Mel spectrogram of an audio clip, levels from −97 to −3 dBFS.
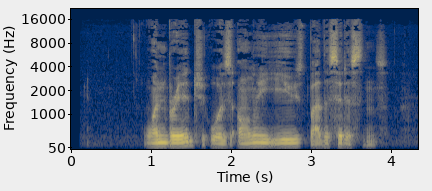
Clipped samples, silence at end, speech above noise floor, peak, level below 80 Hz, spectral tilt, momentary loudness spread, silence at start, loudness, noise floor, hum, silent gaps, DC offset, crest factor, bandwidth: under 0.1%; 0.4 s; 40 dB; -10 dBFS; -74 dBFS; -3.5 dB/octave; 14 LU; 0.95 s; -27 LUFS; -68 dBFS; none; none; under 0.1%; 20 dB; 16.5 kHz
